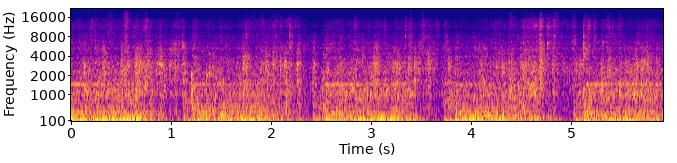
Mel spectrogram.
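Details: Amana NTW4519JW3 washer, bought new July 2023, agitating with rough crackle and ratchety clicking returning each stroke, about every second or so; cause unknown.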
